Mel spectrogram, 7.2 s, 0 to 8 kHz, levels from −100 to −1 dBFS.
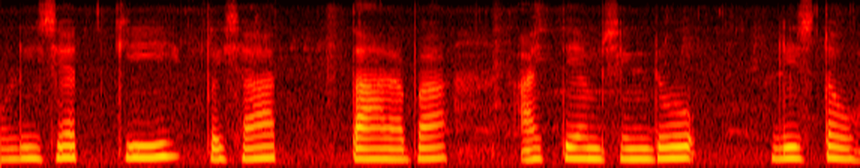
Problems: background sounds at intervals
